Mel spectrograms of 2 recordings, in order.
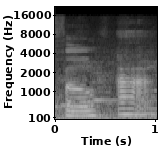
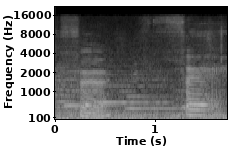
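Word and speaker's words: phở: drinking Bennet right hmm a lot of people call it pho but apparently the correct pronunciation is fur and it's like a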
